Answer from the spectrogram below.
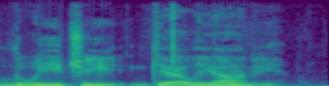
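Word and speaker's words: Galleani: But they're both believed to be, and this is where we're going to need you, Uncle Paulie, the pronunciation of this one, I will screw it up. Both are believed to be followers of a man by the name of Luigi Galliani. – That's correct.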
